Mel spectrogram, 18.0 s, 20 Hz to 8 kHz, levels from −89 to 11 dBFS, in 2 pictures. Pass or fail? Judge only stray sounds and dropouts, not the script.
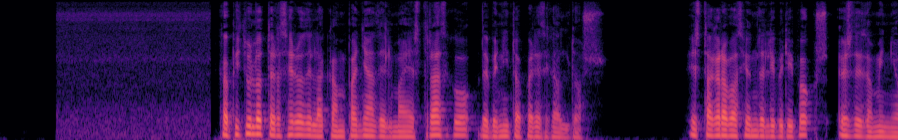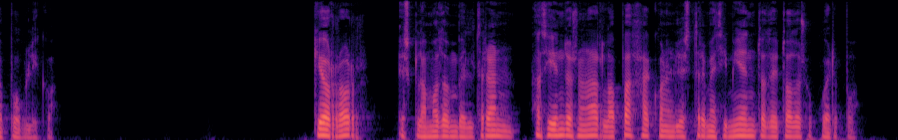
pass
